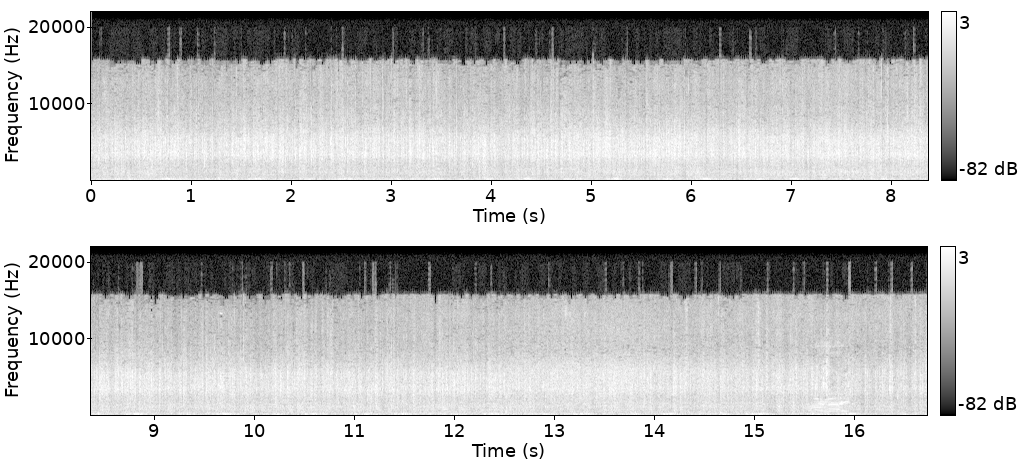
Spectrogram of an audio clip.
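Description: Heavy rain pounds steadily and loudly on a parked storm-chase vehicle beneath a supercell near Hebron, Nebraska, with low thunder rumbling continuously underneath.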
